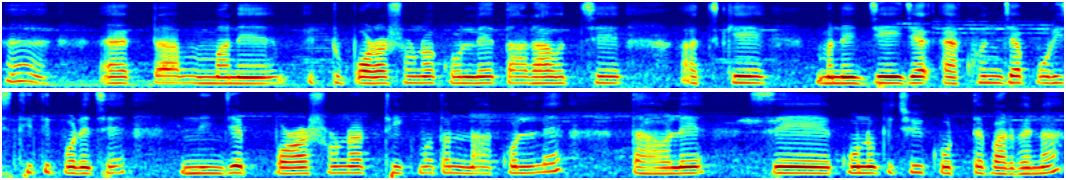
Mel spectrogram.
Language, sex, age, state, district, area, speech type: Bengali, female, 45-60, West Bengal, Purba Bardhaman, rural, spontaneous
